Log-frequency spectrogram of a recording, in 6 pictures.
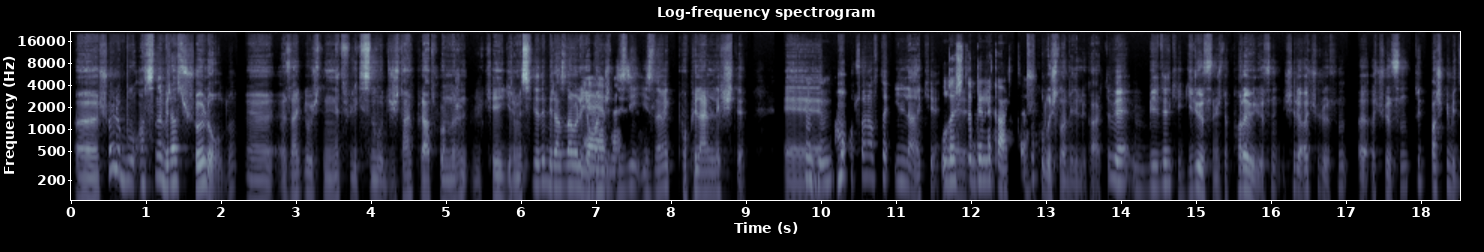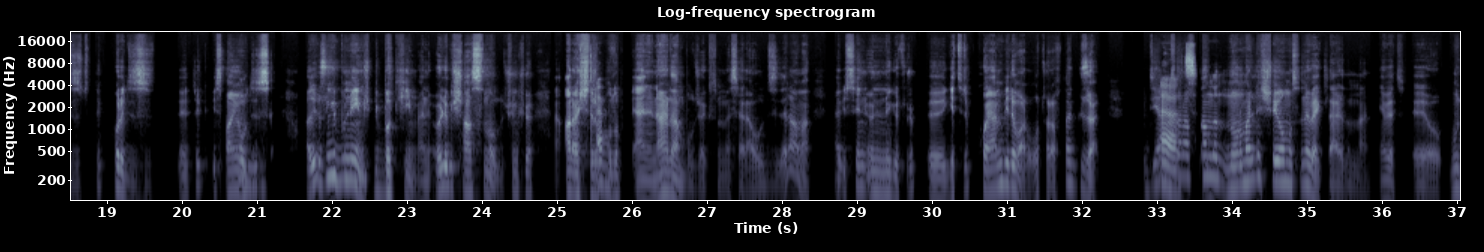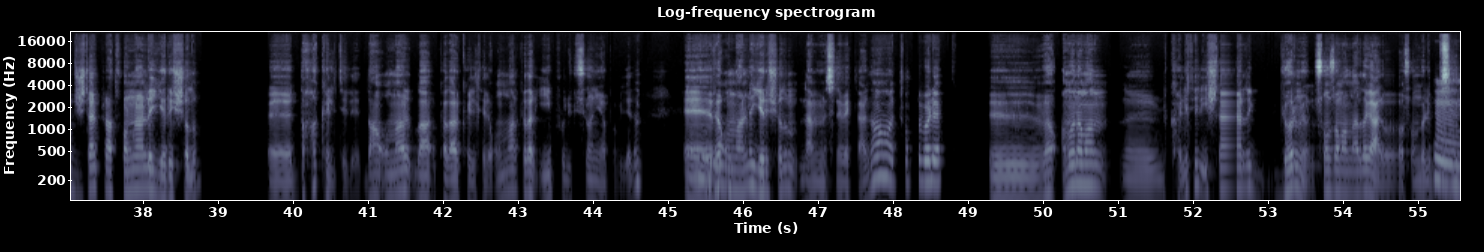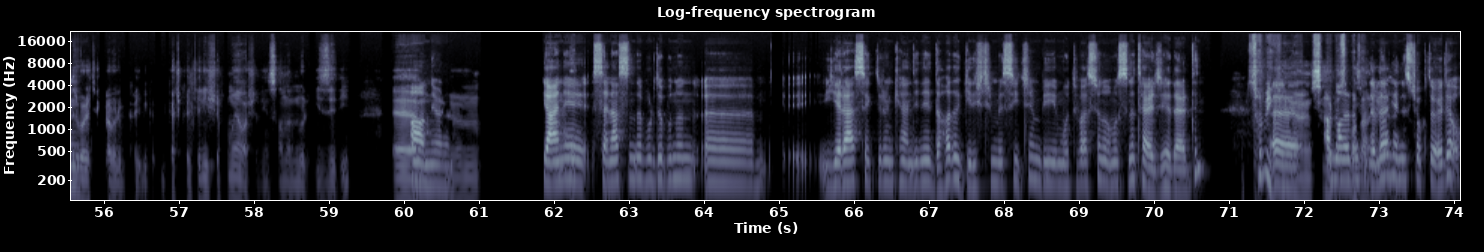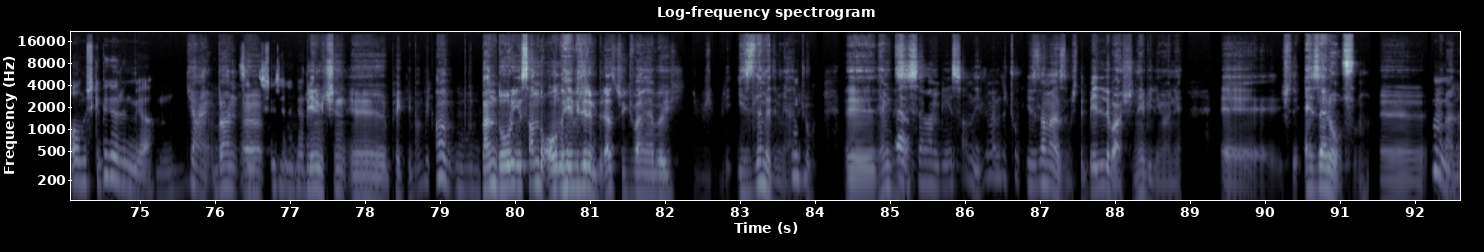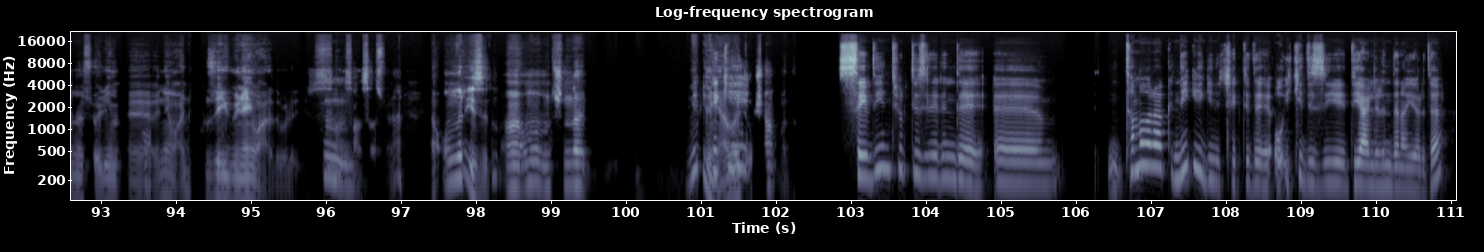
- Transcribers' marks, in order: unintelligible speech; tapping; other background noise; laughing while speaking: "olmayabilirim biraz"
- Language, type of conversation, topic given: Turkish, podcast, Yabancı dizilerin popülerliği neden arttı ve sence bunu en çok ne etkiledi?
